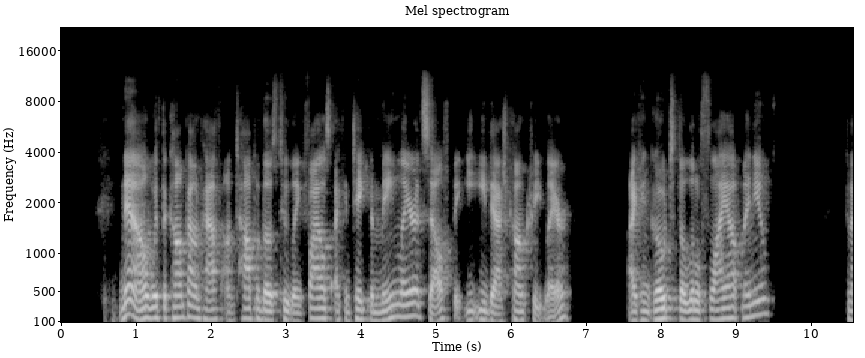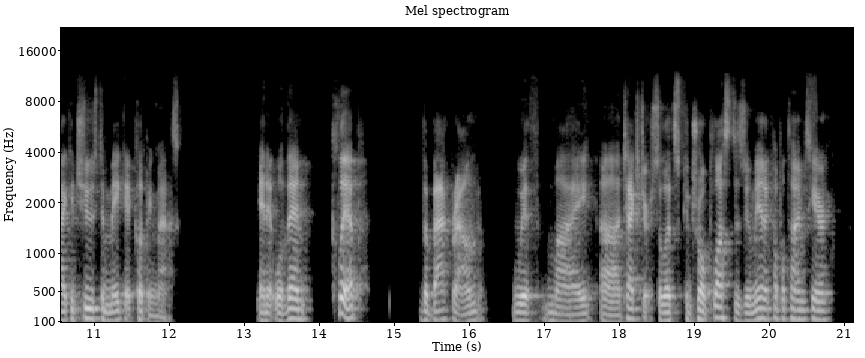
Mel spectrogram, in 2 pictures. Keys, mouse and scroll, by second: 4.5 click, 9.7 click, 12.0 click, 15.9 F15, 19.6 ctrl+=, 19.9 ctrl+=, 20.5 ctrl+=.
